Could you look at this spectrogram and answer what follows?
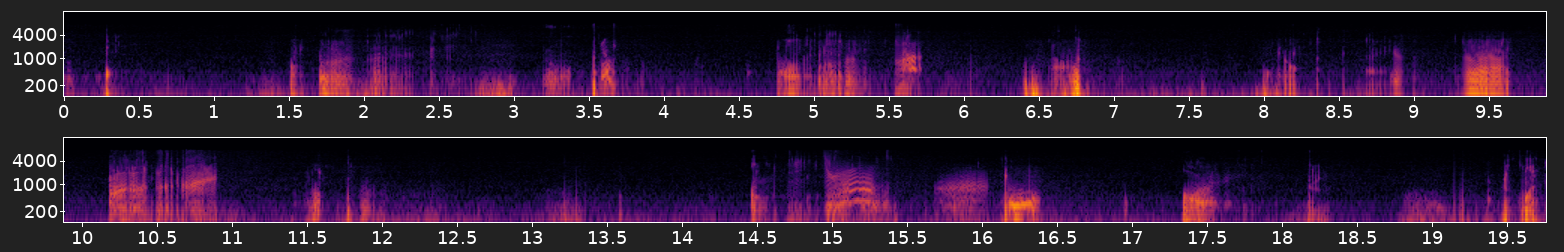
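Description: Repeated gurgling, squeaky rumbles in bursts separated by quiet gaps; loud hunger-related stomach growling.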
